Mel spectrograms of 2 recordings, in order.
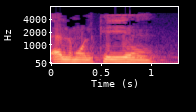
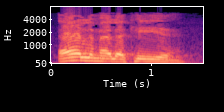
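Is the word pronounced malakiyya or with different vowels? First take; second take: different vowels; malakiyya. First: The word is said with vowels other than malakiyya. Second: The word is said as malakiyya. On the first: The speaker calls it wrong. "ولا تقل الملكية" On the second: The speaker calls it right. "لأن أبرز صفات الملك هو العقل"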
